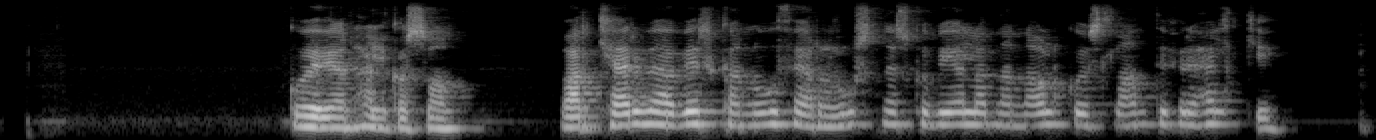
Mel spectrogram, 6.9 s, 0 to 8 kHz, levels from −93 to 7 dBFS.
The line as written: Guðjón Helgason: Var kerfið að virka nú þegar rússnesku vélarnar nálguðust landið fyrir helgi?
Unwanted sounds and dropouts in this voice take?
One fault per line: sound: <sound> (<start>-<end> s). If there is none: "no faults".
no faults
